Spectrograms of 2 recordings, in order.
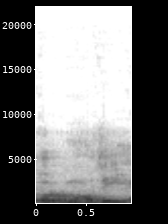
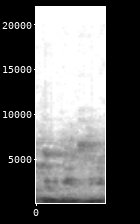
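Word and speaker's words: الترمذي: Tidak usah heran terkait dengan pelafalan ya, kayak Tirmizi seringkali juga disebut Turmuzi ya, ada Tirmizi, ada Turmuzi gitu ya penyebutannya, dua-duanya benar ya, dua-duanya benar.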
